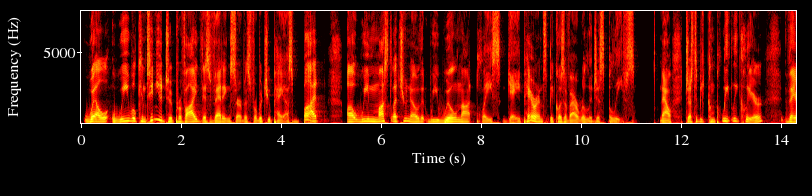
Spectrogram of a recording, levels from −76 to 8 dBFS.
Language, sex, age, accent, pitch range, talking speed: English, male, 40-59, American, 95-135 Hz, 170 wpm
